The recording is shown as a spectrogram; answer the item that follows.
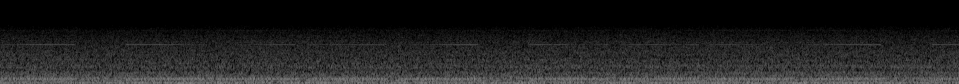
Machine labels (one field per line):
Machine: slide rail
